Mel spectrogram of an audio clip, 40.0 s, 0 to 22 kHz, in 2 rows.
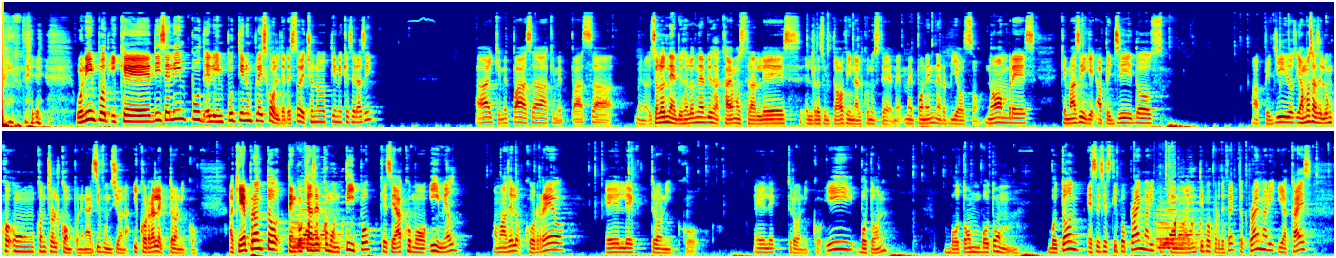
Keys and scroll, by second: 0.3 Down, 0.5 Down, 0.7 Down, 1.1 super+Left, 1.5 Right, 1.7 Right, 1.8 Right, 2.0 Right, 2.2 Right, 3.6 space, 4.9 super+Right, 7.2 super+Right, 7.5 BackSpace, 9.6 Right, 9.9 typing, 12.0-15.0 typing, 12.8 Left, 15.9 Right, 16.7 Left, 16.8 Left, 16.9 Left, 17.5-19.7 typing, 20.2 super+Right, 21.2 Return, 21.8 Up, 23.1 super+v, 23.8 Left, 23.9 Left, 24.3 Left, 27.2-28.7 typing, 31.6 super+s, 31.9 Right, 32.1 Right, 32.4 Right, 32.4 Right, 33.4 Return, 33.9-35.2 typing, 35.9 Left, 36.3-39.9 typing.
